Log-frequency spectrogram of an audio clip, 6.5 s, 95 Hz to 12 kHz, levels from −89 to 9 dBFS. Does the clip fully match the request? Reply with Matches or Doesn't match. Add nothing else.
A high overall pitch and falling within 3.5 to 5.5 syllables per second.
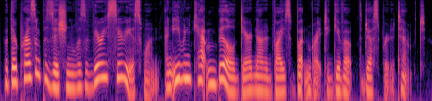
Doesn't match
